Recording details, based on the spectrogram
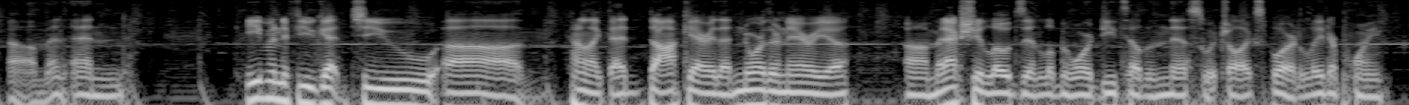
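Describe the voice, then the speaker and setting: A man with a low voice narrates video game footage in an offhand, unscripted way. He muses aloud and hesitates as he works out what to say. Music plays behind his commentary. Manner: hesitant, musing, thinking aloud. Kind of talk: casual unscripted gameplay commentary.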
